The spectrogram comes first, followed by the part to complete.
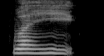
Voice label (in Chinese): "瘟疫", Chinese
